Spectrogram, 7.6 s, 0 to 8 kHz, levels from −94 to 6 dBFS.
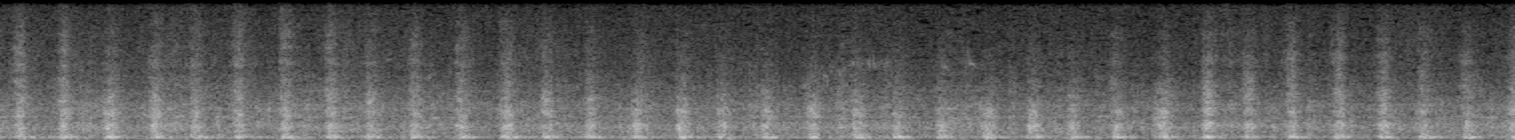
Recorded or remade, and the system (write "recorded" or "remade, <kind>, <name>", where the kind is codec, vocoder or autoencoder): recorded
